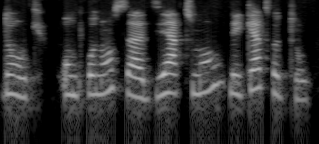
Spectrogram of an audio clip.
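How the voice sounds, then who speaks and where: A woman teaching pronunciation in French, patient and hesitant, with many filler pauses. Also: high-pitched, darkish tone, breathy edge, no echo. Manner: models syllables slowly for repetition. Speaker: Mandarin teacher. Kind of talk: language lesson.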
